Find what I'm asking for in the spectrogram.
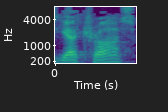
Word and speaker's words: iatros: Yatros, starts with an I. So you pronounce it with a Y sound, like Jesus and Yaakov and all the other Greek words that start with I. Yatros. I-A-T-R-O-S, used 7 times in the New Testament,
